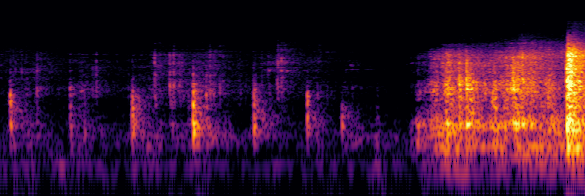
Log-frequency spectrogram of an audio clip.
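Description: Radio-drama sound effects: footsteps crossing a room, about two or three a second, then a window being pushed open with a scraping slide lasting about a second and a half near the end.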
